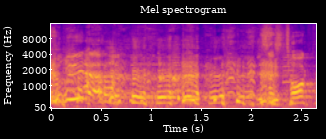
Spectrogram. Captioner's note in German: Lachen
